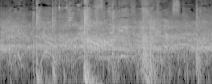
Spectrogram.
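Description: Three heavy punch impacts land about a second apart, the middle one the loudest, over a crowd of spectators shouting.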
